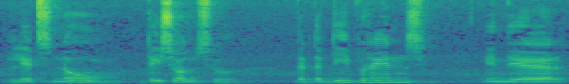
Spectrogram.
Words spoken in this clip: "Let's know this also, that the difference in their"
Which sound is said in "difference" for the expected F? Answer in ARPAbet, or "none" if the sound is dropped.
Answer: P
